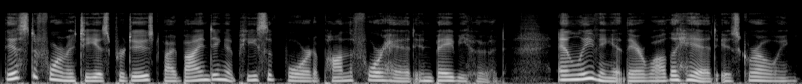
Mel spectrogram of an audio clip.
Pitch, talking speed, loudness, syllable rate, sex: 180 Hz, 180 wpm, -18 LUFS, 5.4 syllables/s, female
